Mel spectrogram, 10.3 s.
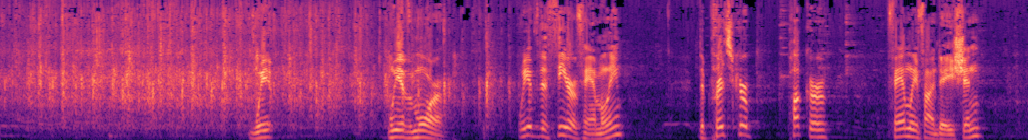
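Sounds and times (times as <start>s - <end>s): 
audience applause: 0.0s - 5.6s
speech: 2.5s - 2.9s, 3.9s - 4.6s, 5.2s - 6.3s, 7.0s - 9.9s.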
